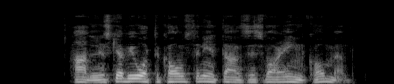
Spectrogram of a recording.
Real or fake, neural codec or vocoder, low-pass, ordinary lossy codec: real; none; 10.8 kHz; AAC, 32 kbps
